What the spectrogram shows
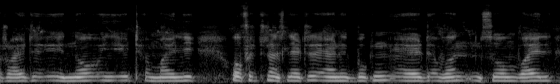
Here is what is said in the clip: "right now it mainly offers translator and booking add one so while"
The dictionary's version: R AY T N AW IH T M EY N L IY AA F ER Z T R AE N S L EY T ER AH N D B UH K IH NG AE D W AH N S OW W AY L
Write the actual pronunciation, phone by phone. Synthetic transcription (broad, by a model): R AY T N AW IH T M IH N L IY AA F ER T R AE N S L EY T ER AH N D B UH K IH NG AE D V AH N S OW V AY L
